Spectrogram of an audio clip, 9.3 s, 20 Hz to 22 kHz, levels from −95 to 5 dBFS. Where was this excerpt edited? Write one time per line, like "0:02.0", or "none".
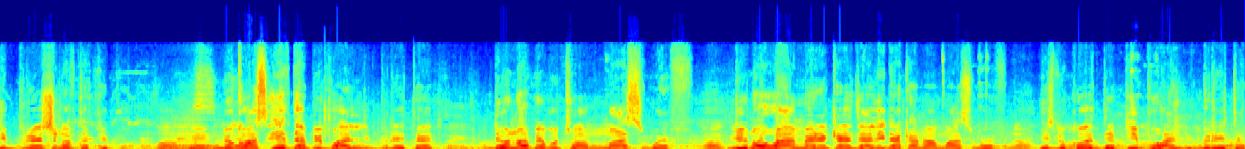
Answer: none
